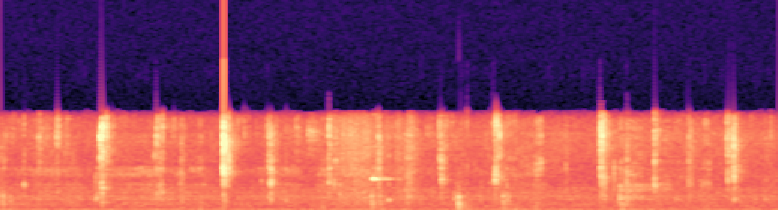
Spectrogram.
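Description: Someone eating chicken wings: irregular wet clicks and smacks of chewing and mouth sounds, with a sharper click about two seconds in.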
